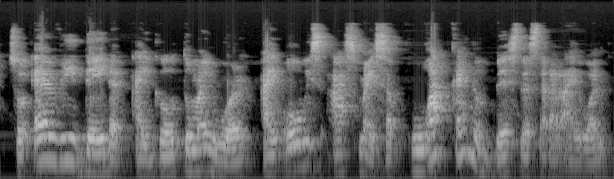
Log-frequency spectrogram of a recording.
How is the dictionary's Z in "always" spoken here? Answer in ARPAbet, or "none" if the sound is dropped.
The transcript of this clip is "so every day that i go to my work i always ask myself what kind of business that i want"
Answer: S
